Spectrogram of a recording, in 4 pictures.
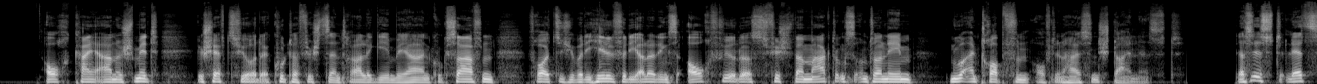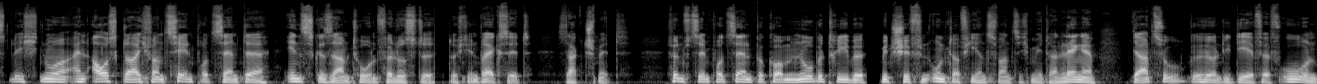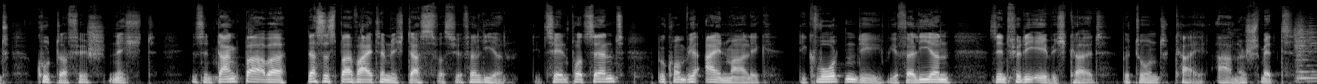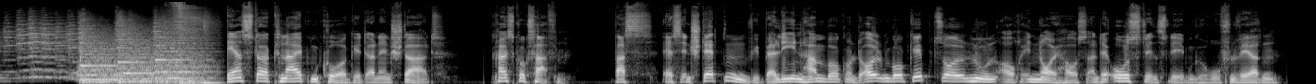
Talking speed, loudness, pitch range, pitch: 145 wpm, -16 LUFS, 100-130 Hz, 110 Hz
